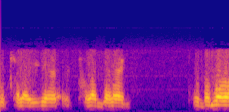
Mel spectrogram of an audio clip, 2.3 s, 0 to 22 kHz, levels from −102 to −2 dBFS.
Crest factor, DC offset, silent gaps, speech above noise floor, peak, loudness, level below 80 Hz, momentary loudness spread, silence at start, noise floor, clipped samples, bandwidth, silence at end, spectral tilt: 18 dB; under 0.1%; none; 44 dB; -2 dBFS; -22 LUFS; -88 dBFS; 11 LU; 0 s; -64 dBFS; under 0.1%; 3.8 kHz; 0 s; -8 dB/octave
